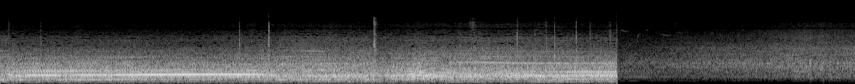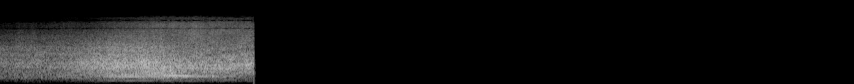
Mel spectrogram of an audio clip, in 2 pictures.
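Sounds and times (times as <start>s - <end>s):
car approaching: 0.0s - 11.1s
car engine cruising: 0.0s - 11.1s.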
